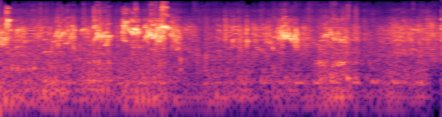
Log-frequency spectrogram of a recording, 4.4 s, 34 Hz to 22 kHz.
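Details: Parrot eating food, recorded February 25, 2024: dense bursts of high, scratchy chirps overlapping in two clusters, with faint rustling and flutter between them.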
